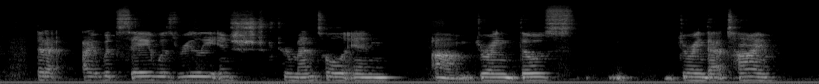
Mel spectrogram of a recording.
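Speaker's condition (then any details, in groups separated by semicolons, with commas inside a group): Stuttering; moments of stuttering expected, offers to repeat things if needed; prolonged sounds, blocks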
